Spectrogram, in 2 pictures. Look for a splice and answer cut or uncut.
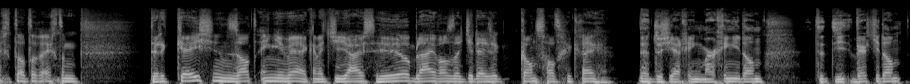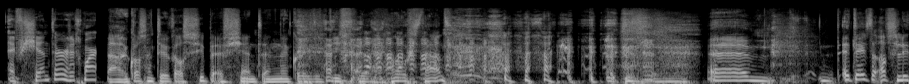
cut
